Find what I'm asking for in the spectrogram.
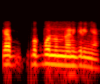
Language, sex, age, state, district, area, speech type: Tamil, male, 30-45, Tamil Nadu, Tiruvarur, rural, conversation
